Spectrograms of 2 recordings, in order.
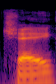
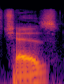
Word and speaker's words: Ches: The correct pronunciation rhymes with Wes, by the way, because this email is from someone named, I think I pronounced it Che or Ches, Ches, it's Ches, Wes, Ches, I guess.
